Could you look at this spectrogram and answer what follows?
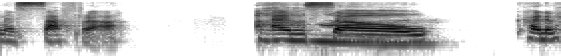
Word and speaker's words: Sephora: name is Sephra. And so Ah, kind of how we pronounce it here in the West is Sephora.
